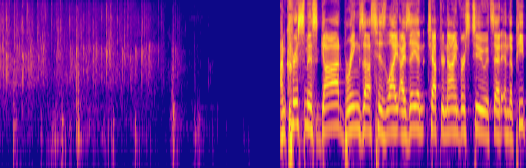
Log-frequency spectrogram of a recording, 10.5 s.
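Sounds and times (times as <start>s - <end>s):
congregation applauding a child helper at a Christmas Eve church service: 0.0s - 4.3s
speech: 5.6s - 10.5s.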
